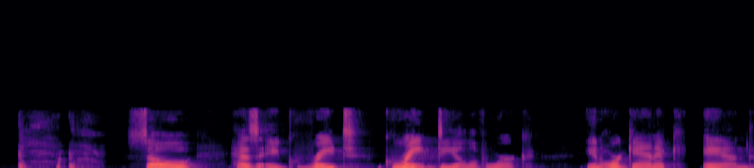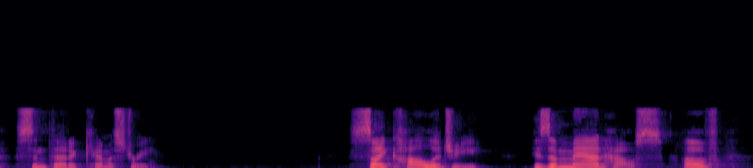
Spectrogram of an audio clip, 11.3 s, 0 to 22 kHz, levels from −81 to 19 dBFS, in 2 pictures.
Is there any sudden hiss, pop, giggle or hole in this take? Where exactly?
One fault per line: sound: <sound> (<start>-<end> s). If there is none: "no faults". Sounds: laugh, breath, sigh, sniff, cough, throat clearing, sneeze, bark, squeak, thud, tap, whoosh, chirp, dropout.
sound: cough (0.1-0.8 s)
